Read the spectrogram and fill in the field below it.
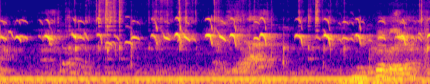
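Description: Busy clucking and peeping from chickens, with high chirps of small chicks over lower hen clucks and a steady low hum beneath.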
